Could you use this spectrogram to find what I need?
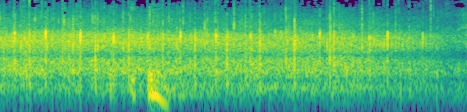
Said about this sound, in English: Why don't we give them a round of applause, all those who've served us this evening.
